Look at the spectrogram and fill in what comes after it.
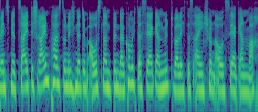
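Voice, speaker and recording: A woman with an unremarkable speaking voice at medium pitch and fairly even intonation. The sound is dry and close with no echo, over a quiet background. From Baden-Württemberg, Hohenlohe (Öhringen). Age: 20s. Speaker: entrepreneur and engineer. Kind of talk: interview. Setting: studio.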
